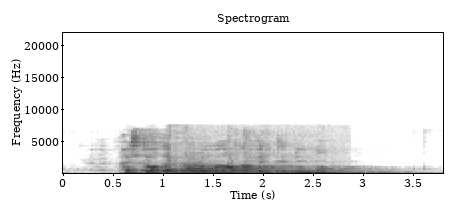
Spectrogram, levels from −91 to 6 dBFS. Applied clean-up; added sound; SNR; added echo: neural separator model SepFormer DNS4.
